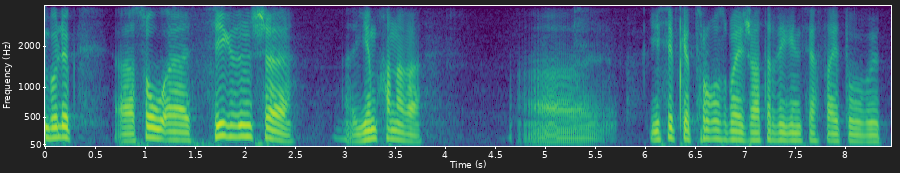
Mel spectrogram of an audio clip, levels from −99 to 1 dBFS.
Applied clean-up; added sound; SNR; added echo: none; none; none; none.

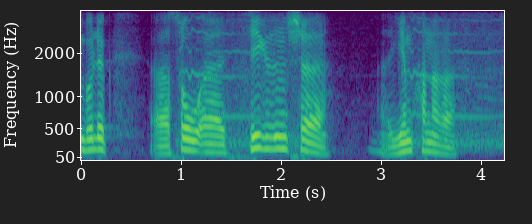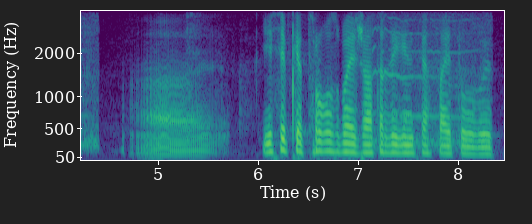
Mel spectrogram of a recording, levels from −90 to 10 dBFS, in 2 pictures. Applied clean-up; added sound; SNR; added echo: none; Insect; 16 dB; none.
